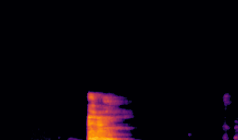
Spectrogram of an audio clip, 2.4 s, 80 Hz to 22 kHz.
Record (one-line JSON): {"cough_length": "2.4 s", "cough_amplitude": 28682, "cough_signal_mean_std_ratio": 0.27, "survey_phase": "beta (2021-08-13 to 2022-03-07)", "age": "65+", "gender": "Male", "wearing_mask": "No", "symptom_none": true, "smoker_status": "Never smoked", "respiratory_condition_asthma": false, "respiratory_condition_other": false, "recruitment_source": "REACT", "submission_delay": "1 day", "covid_test_result": "Negative", "covid_test_method": "RT-qPCR", "influenza_a_test_result": "Negative", "influenza_b_test_result": "Negative"}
